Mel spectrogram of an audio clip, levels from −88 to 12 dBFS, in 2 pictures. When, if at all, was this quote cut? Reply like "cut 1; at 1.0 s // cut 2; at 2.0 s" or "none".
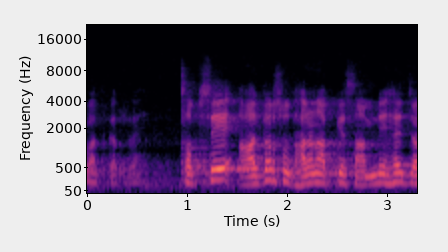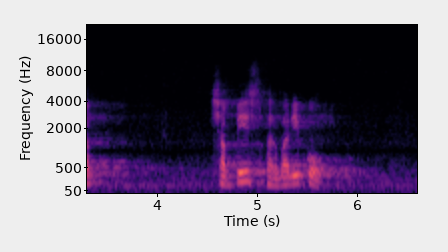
cut 1; at 0.9 s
